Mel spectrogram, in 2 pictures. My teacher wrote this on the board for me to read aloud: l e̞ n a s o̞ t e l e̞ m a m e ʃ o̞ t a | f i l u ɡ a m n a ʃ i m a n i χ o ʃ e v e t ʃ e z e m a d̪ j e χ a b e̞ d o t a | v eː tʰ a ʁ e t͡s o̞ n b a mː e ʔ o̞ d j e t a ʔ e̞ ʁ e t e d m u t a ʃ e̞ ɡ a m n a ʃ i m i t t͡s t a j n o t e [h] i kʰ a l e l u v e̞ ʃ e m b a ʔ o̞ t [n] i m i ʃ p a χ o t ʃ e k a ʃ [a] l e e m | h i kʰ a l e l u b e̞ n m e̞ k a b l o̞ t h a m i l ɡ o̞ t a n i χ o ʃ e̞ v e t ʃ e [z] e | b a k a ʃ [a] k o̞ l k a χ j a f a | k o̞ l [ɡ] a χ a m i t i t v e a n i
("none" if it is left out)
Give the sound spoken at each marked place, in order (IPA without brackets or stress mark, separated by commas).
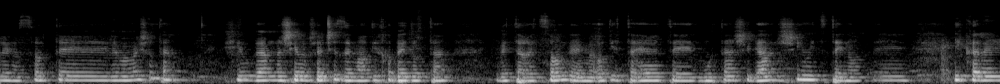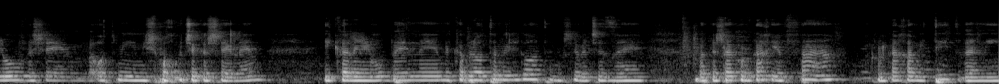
h, m, e, z, a, k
